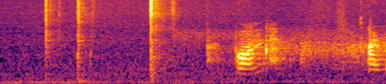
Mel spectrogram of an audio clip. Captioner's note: clicks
